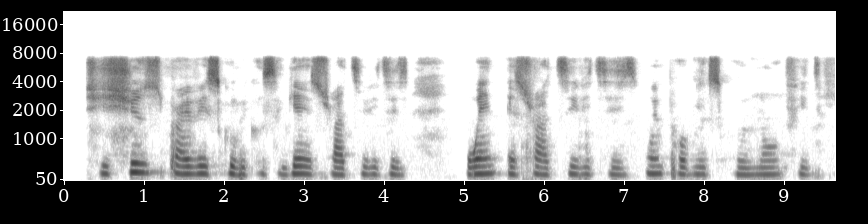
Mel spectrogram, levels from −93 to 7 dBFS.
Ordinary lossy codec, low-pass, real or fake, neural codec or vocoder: none; 7.2 kHz; real; none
